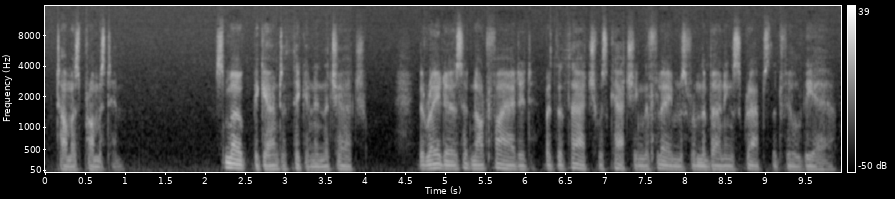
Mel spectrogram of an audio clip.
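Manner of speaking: ordinary delivery, nothing marked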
